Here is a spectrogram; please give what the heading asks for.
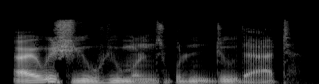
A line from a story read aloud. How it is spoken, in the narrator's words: rumbled a voice as deep as a drum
